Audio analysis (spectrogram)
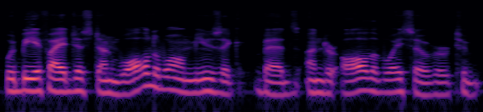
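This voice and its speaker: A man's voice: mid-range voice, steady tone, normal speed, a little mellow. A man speaking casually as an interviewed creator, explaining his craft and acting out imagined remarks as he goes. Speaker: interviewed filmmaker and audio drama creator.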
